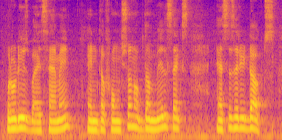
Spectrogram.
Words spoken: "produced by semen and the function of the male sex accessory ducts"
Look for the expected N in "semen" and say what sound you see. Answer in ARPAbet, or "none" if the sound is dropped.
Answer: none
